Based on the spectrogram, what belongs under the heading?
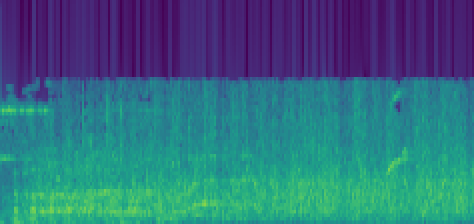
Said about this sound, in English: Well... deserved round of applause,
